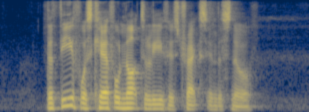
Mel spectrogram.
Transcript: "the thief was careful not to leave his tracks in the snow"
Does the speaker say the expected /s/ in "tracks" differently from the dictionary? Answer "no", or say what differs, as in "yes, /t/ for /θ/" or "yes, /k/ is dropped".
no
